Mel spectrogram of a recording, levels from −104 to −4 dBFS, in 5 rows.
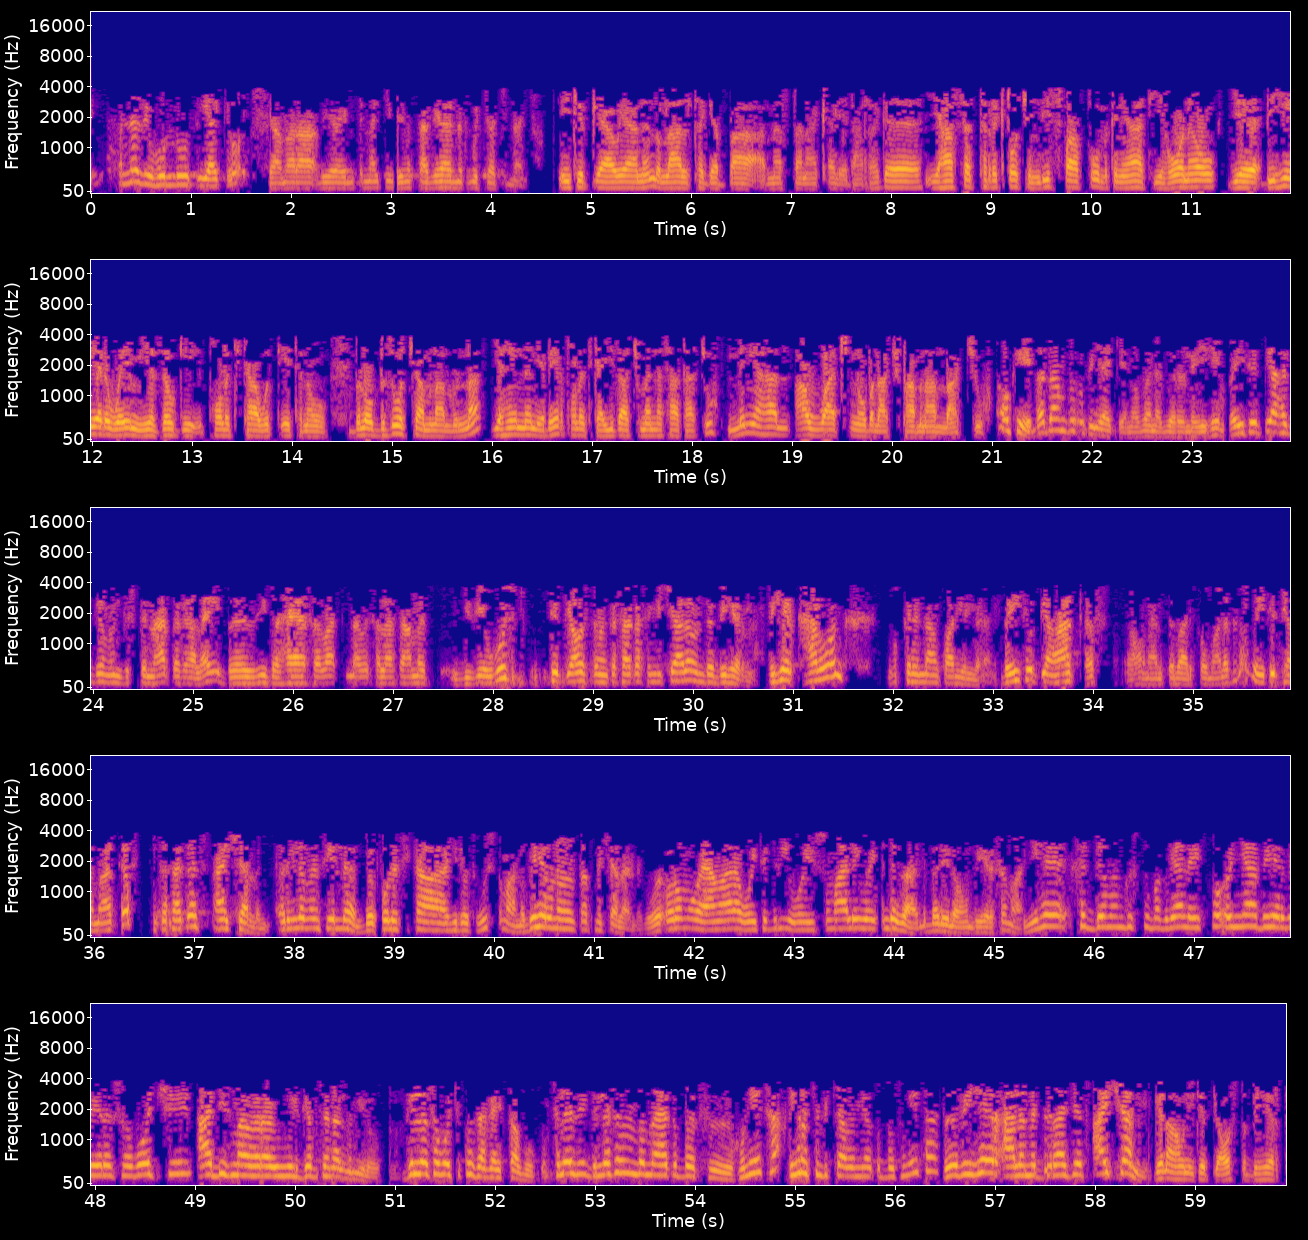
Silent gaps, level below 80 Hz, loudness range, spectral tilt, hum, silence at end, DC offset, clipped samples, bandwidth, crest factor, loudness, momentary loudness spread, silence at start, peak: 4.55-4.61 s, 31.88-31.92 s, 36.49-36.54 s; -70 dBFS; 4 LU; -10 dB/octave; none; 0.1 s; under 0.1%; under 0.1%; 4 kHz; 16 dB; -27 LUFS; 10 LU; 0 s; -10 dBFS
